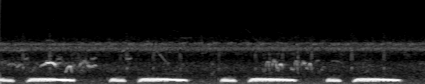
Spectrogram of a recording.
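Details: Spotted dove, a lure bird with staying power of two hours of cooing, uttering clear paired coos, short then long, about three pairs in four seconds, with soft chirps of small birds behind.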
